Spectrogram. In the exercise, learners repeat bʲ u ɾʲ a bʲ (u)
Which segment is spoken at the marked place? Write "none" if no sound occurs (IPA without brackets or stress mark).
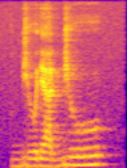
u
